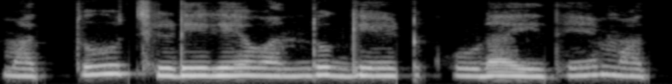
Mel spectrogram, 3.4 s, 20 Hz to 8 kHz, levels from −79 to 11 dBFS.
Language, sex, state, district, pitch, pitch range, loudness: Kannada, female, Karnataka, Bidar, 230 Hz, 225-240 Hz, -15 LUFS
